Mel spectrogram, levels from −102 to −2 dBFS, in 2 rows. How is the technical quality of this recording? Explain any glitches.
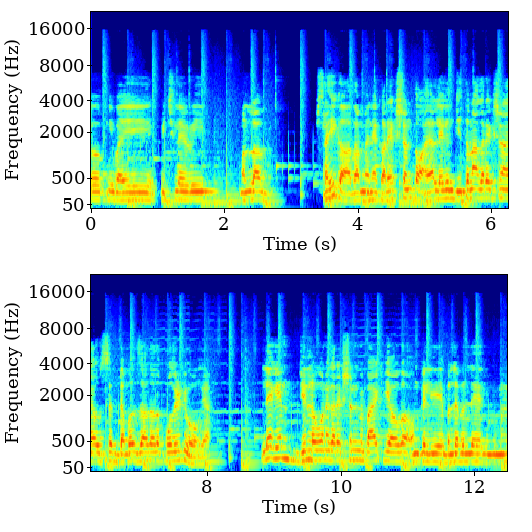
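No glitches or technical faults can be heard anywhere in the recording.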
